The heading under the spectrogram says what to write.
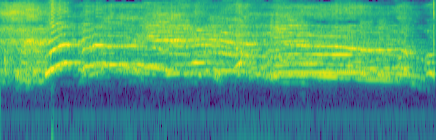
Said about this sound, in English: the kids' team went bananas. They cheered wildly and did a victory dance.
